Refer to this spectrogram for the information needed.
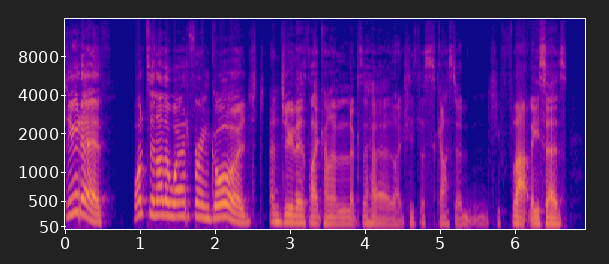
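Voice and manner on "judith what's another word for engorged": very high, acted-out shouted call. Retelling a film scene, calling out to a colleague: imitating someone shouting. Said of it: "she shouts out to her colleague".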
